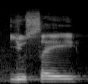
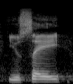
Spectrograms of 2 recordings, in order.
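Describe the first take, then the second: The two takes are said the same way.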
